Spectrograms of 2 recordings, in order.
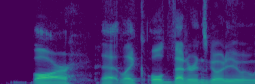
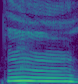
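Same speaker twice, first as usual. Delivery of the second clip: high mock shriek; 8 dB louder than usual. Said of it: "we're all like".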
